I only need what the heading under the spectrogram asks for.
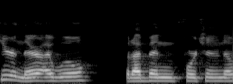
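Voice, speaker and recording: Here a man talks at a fairly quick pace and a fairly high pitch. He has a normal speaking voice. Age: 20s. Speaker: tattoo artist. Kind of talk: interview. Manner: casual.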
